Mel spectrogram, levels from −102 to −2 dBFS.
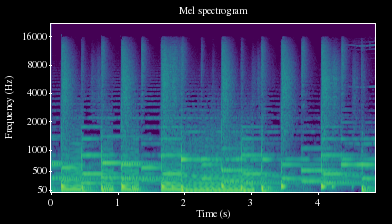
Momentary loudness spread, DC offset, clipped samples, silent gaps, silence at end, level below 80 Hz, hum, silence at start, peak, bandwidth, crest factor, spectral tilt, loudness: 5 LU; under 0.1%; under 0.1%; none; 0 s; -34 dBFS; none; 0 s; -10 dBFS; 15.5 kHz; 18 dB; -6.5 dB/octave; -30 LUFS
